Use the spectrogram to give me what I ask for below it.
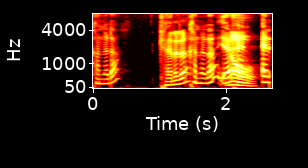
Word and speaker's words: Kannada: My mother tongue is actually called Kannada.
